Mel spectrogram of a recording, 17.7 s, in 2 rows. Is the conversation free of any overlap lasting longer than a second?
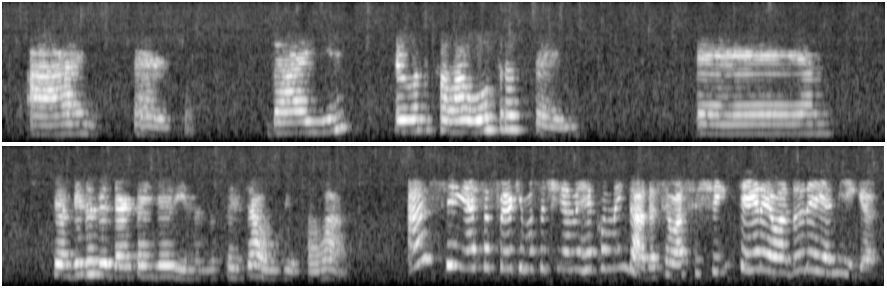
Yes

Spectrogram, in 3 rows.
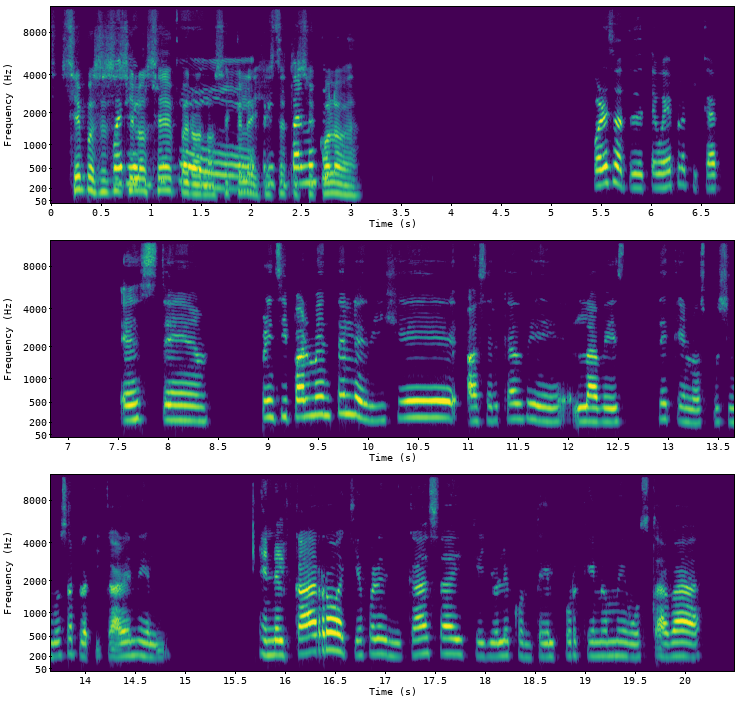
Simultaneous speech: Yes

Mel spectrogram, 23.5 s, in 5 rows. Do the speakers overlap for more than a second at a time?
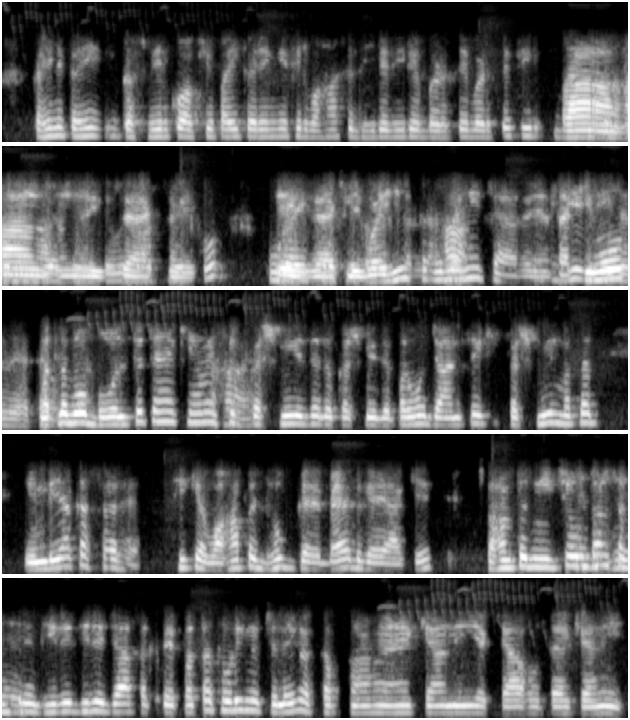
Yes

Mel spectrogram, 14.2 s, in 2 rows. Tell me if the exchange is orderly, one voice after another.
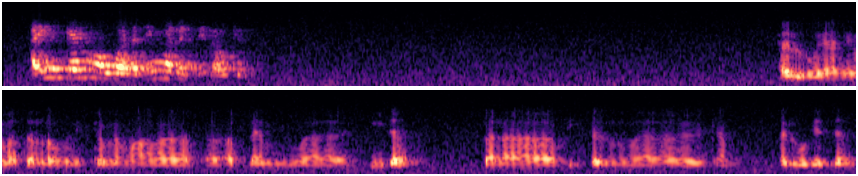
Yes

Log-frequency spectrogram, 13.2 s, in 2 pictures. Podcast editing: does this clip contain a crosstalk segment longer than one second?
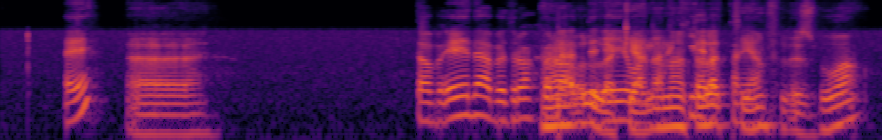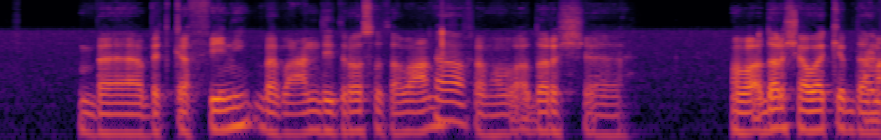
Yes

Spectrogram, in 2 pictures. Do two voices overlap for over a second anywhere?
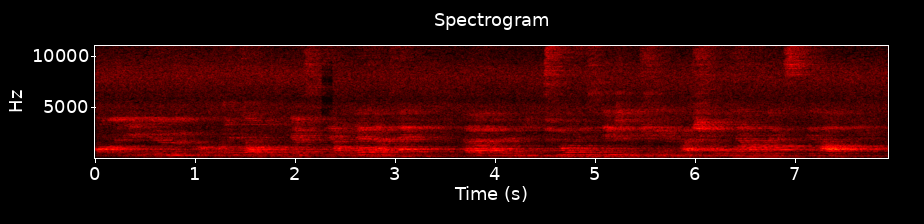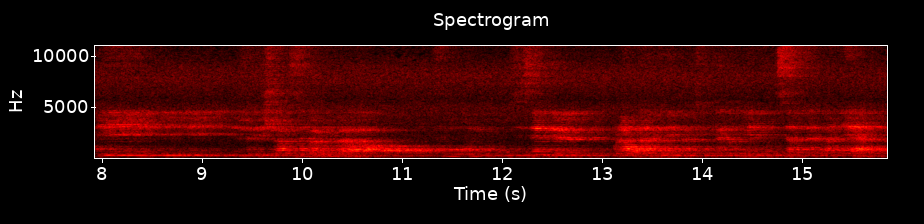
No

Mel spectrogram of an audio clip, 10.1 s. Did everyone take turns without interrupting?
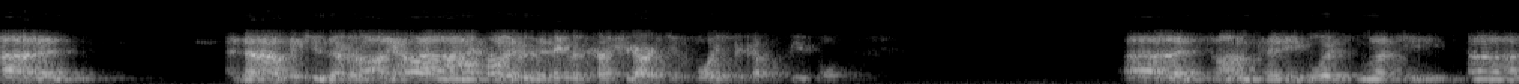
No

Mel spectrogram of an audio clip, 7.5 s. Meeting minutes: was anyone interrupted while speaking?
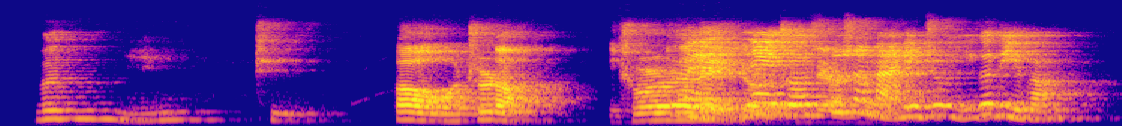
Yes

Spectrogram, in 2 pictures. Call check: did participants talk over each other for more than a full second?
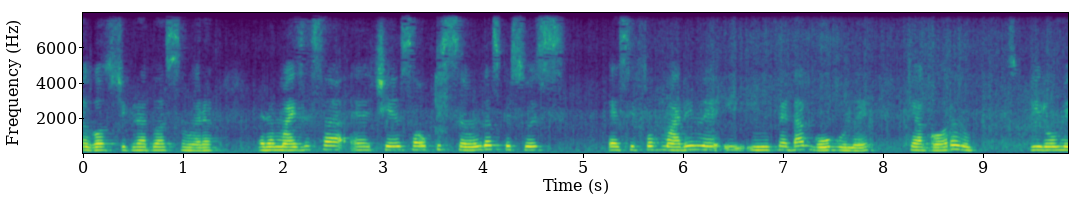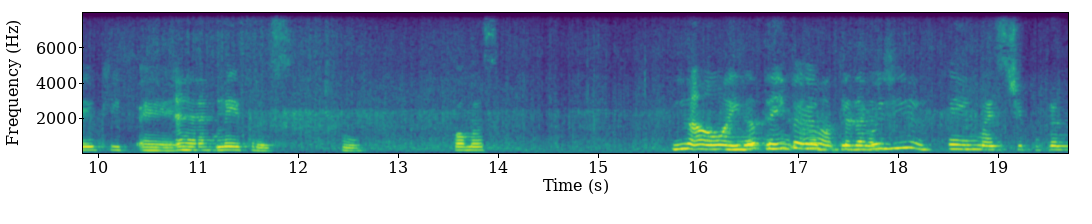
Yes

